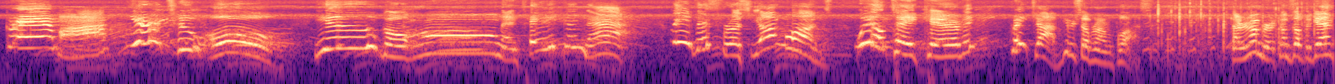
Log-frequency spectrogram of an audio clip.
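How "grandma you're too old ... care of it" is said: very slow, dismissive, sassy, drawn out. Leading the audience to say it all together, with attitude. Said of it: "say it with attitude".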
